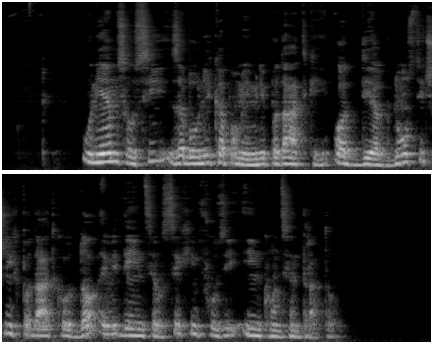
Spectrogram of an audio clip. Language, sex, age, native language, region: Slovenian, male, 30-49, Slovenian, Central Slovenia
